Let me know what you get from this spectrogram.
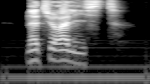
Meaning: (adjective) naturalist; naturalistic; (noun) naturalist
- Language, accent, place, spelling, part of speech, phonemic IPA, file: French, France, Lyon, naturaliste, adjective / noun, /na.ty.ʁa.list/, LL-Q150 (fra)-naturaliste.wav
